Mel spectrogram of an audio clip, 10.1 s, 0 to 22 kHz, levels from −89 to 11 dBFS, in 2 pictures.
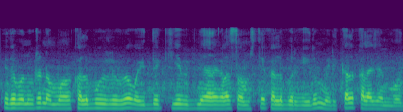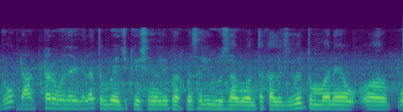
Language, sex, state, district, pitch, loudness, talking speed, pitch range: Kannada, male, Karnataka, Gulbarga, 140 Hz, -16 LUFS, 150 wpm, 135-150 Hz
